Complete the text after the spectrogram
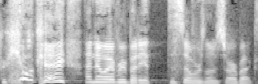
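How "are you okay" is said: concerned barista. Retold or imitated. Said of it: "they're like".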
